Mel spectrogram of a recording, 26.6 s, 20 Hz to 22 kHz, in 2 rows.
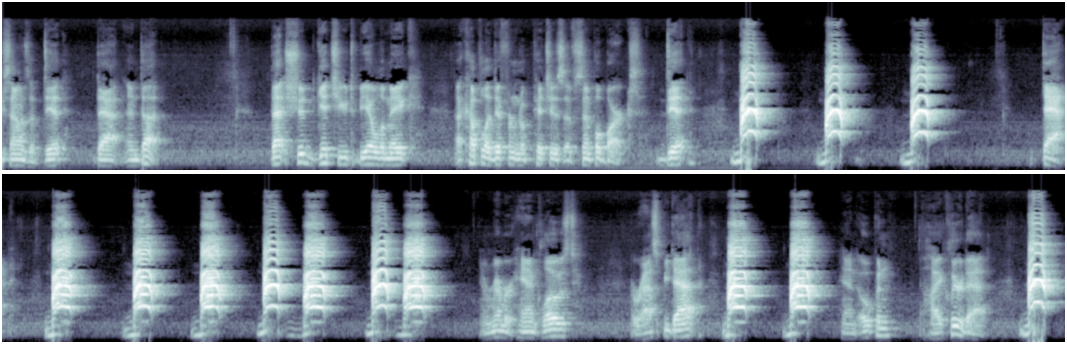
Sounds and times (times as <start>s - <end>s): Honk: 9.2s - 9.7s, 10.3s - 10.8s, 11.4s - 11.8s, 13.9s - 18.8s, 22.4s - 23.6s, 26.1s - 26.5s.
